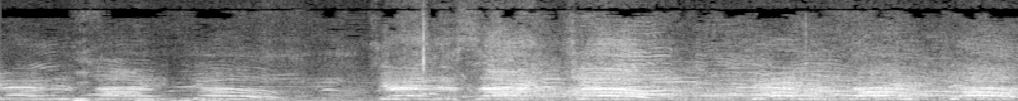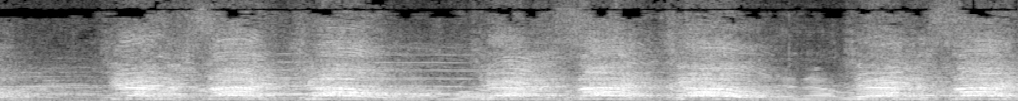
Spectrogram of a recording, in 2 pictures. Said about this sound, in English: There's the campus left, River to the Sea crowd's nickname for Joe Biden, appearing at a chant at the Donald Trump rally this weekend.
